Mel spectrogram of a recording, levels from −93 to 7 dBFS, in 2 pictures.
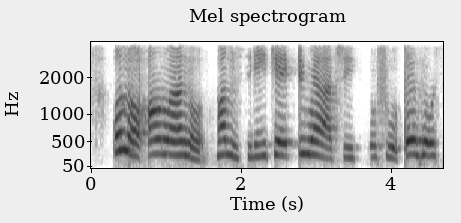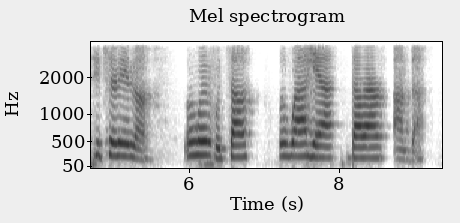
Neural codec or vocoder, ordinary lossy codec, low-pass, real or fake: codec, 16 kHz, 0.5 kbps, X-Codec, HuBERT features, trained on general audio; AAC, 32 kbps; 3.6 kHz; fake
